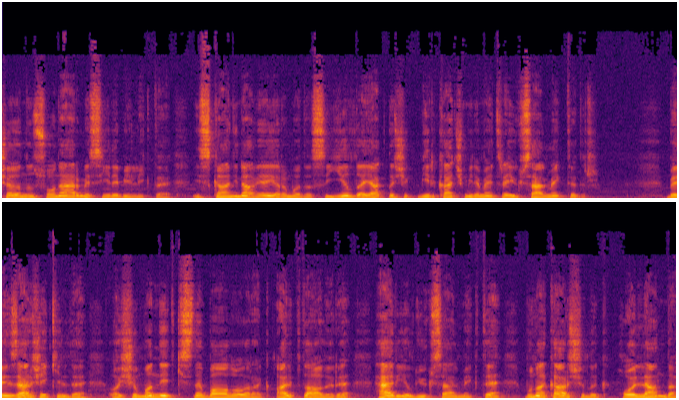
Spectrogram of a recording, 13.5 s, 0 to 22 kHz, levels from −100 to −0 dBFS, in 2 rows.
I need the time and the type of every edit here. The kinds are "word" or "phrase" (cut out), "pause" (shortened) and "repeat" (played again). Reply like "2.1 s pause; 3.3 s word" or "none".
none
